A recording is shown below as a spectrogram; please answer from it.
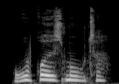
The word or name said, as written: rugbrødsmotor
